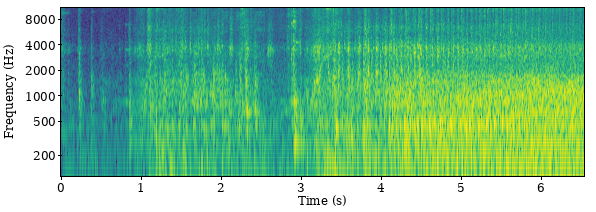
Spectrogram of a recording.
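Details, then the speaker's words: Craftsman lawn mower running with gasoline-soaked air filter removed; a pull or two, then steady even drone, no sputter or surging; the air filter was the problem, carb needs no overhaul. "Really? The problem was the air filter. You know, um I guess that means I don't have to go through the carb."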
